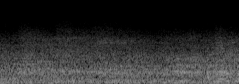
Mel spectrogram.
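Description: Steady background noise of a large indoor exhibition hall: an even, low wash of sound with no distinct events.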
